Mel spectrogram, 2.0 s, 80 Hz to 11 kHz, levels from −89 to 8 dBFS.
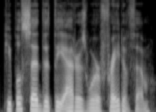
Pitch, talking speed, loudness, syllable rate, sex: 115 Hz, 275 wpm, -18 LUFS, 7.1 syllables/s, male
